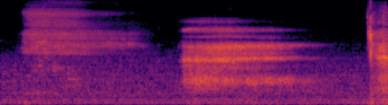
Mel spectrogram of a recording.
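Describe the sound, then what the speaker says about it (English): Two long, deep exhaling breaths during a yoga practice for low back pain, each a soft breathy rush lasting about two seconds, close and quiet, with a brief sharper breath at the end. "Last breath right here."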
